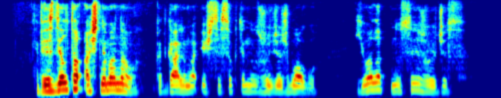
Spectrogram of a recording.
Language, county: Lithuanian, Kaunas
